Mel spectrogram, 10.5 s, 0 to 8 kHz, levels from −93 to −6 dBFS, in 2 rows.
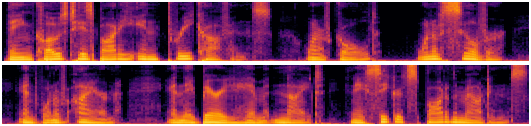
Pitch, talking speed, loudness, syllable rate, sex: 105 Hz, 160 wpm, -22 LUFS, 4.8 syllables/s, male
